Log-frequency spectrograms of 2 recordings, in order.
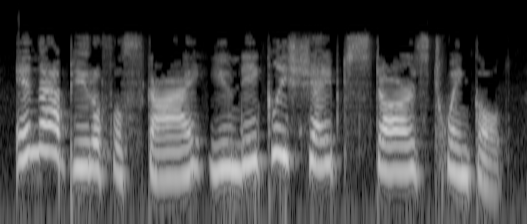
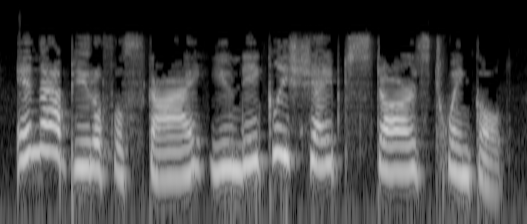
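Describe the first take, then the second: No difference in how they are said.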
